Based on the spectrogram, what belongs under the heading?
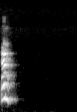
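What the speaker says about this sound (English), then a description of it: "my dog was going crazy in the background." A single short, sharp bark from a dog in the background, loud and close, cutting off abruptly into silence.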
